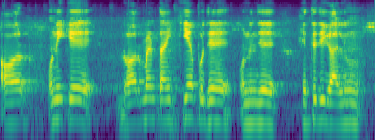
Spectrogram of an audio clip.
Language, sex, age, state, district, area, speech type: Sindhi, male, 45-60, Uttar Pradesh, Lucknow, urban, spontaneous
